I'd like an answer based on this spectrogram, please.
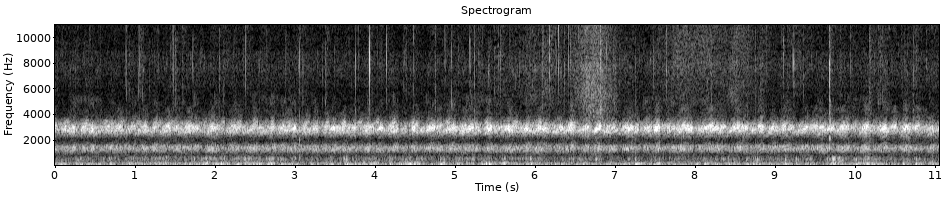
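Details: A frog chorus compared to crackling firewood, heard as an unbroken, even, buzzing trill in two pitched layers from many callers, peppered with brief sharp clicks.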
